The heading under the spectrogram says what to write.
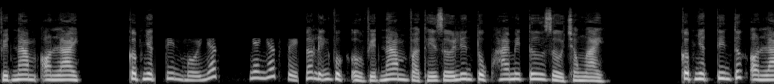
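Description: An input switch to a poorer device runs from 1.55 s to 3.06 s, beginning just after "cập nhật" and ending just before "lĩnh vực ở". An 80 ms gap opens the change, then the speech turns dull and boxy, with nothing above 3.2 kHz, drops a few decibels in level, and carries a faint new noise floor well below the speech. The likely cause is the system rerouting capture to a narrowband microphone or headset call profile before switching back.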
